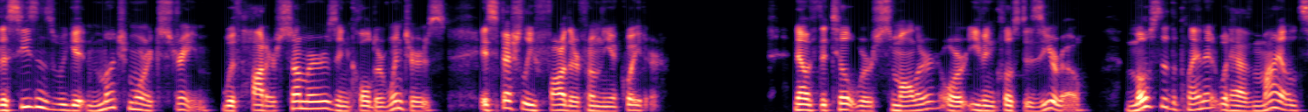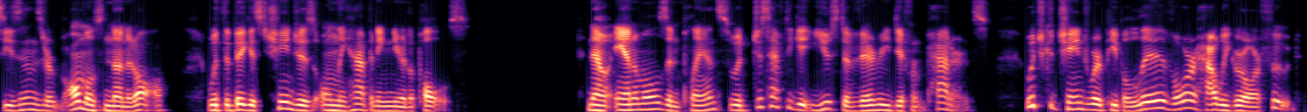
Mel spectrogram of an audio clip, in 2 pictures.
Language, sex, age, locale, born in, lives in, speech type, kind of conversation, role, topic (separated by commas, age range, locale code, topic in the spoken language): English, male, 35-39, en-US, United States, United States, read, expert-assistant, expert, What causes seasons to change throughout the year?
